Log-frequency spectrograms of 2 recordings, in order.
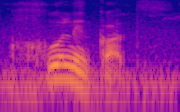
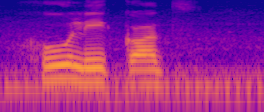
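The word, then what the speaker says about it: خلقت: Perhatikan pada lafaz khuliqot. Lafaz khuliqot artinya adalah diciptakan. Tetapi apabila kita membacanya dengan bunyi huruf ha seperti ini misalkan hulikot maka artinya akan berubah. Bukan lagi berarti diciptakan, tetapi artinya adalah dicukur.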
